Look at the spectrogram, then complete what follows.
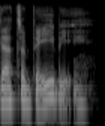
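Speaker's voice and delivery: plain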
